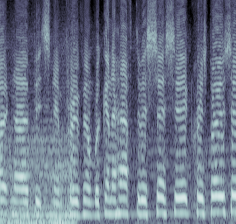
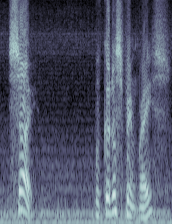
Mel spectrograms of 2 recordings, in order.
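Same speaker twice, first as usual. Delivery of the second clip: ordinary talk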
